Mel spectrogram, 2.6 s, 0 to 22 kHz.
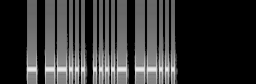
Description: Morse code, heard as a keyed tone, about 40 wpm, 700 Hz. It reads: T747
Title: Numbers - Contest Style - 4-Digit 40wpm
